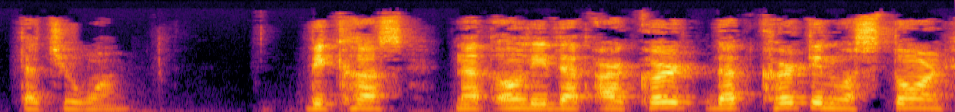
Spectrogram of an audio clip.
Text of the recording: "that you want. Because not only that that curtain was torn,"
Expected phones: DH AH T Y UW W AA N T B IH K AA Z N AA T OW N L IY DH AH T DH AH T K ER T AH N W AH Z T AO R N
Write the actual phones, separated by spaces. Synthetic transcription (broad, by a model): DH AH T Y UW W AA N T B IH K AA S N AA T OW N L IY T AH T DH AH T K ER T AH N W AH S T AO R N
